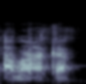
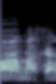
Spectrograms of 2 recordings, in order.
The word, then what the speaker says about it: amaca: Tipo che ne so, adesso faccio l'esempio amaca o amaca, cioè la corretta pronuncia è amaca. Però quante volte noi magari diciamo amaca, non so, Si sente dire, sì.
